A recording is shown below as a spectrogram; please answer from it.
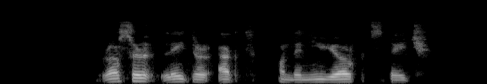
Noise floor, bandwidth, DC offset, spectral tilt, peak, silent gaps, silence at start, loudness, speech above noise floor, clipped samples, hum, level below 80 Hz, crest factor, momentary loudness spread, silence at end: under -90 dBFS; 7.8 kHz; under 0.1%; -6 dB/octave; -10 dBFS; none; 1.05 s; -27 LUFS; over 63 dB; under 0.1%; none; -72 dBFS; 18 dB; 14 LU; 0.6 s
